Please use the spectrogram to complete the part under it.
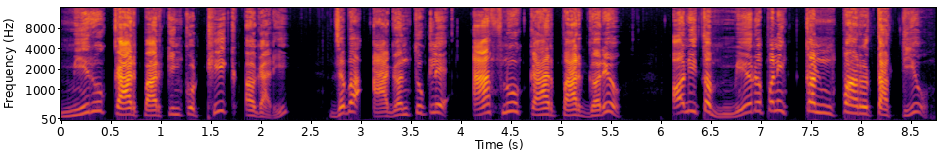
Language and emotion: Nepali, angry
